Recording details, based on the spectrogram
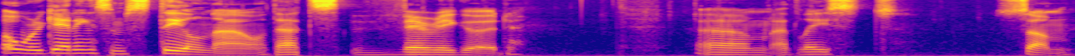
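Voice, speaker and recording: Speech comes at a very slow pace with a Scandinavian accent and long, frequent pauses. The recording is very clean, with a silent background. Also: man. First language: a Scandinavian language. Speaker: video game streamer. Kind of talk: live gameplay commentary. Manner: halting, many fillers.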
